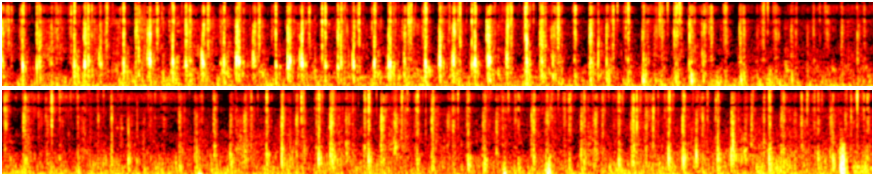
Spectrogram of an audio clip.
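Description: Hooves clop quickly on hard ground.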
